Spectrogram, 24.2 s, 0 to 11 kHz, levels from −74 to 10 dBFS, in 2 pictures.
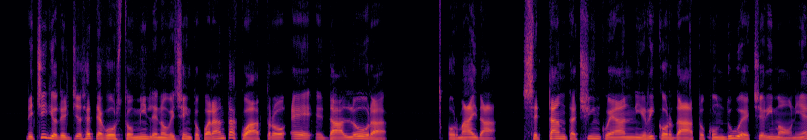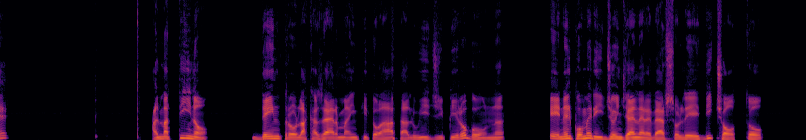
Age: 50-69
